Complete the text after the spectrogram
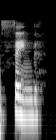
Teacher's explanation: the velar we're back at the velum again when we make that sound as in sing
